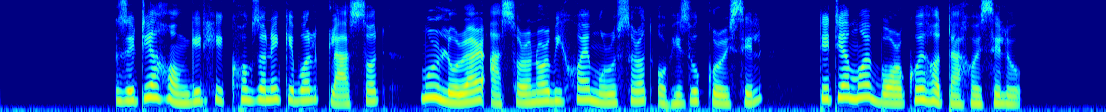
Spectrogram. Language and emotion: Assamese, sad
